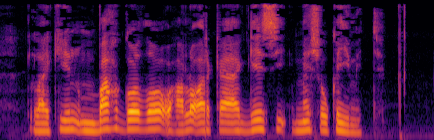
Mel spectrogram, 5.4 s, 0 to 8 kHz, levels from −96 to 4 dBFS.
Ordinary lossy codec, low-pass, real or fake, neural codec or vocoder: MP3, 32 kbps; 7.2 kHz; real; none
